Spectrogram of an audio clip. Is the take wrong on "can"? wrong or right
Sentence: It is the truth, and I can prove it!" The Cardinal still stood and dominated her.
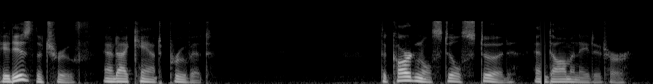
wrong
